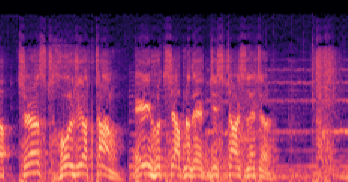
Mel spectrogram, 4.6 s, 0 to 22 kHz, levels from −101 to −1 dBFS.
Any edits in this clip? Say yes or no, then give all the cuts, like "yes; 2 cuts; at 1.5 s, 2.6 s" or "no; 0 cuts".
yes; 1 cut; at 1.7 s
